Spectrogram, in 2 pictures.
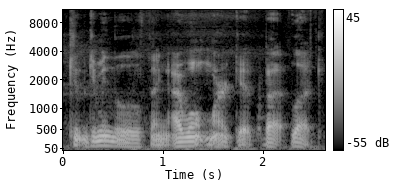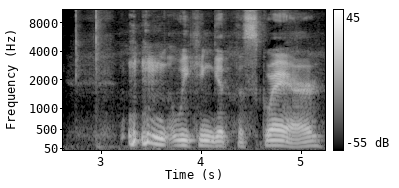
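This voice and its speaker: A man's voice: fairly low pitch, unhurried, creaky, slightly rough. A man chatting casually as a co-player while working through moves in a tabletop game. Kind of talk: casual chat during a game.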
